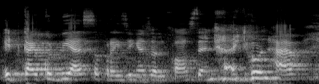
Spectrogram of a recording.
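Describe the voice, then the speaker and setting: A woman, thinking aloud in a relaxed interview about her writing and filling her talk with "you know". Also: fairly high pitch, brisk, reverberant, slight background noise, poor audio. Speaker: author being interviewed. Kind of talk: casual reflective interview talk. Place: cafe.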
